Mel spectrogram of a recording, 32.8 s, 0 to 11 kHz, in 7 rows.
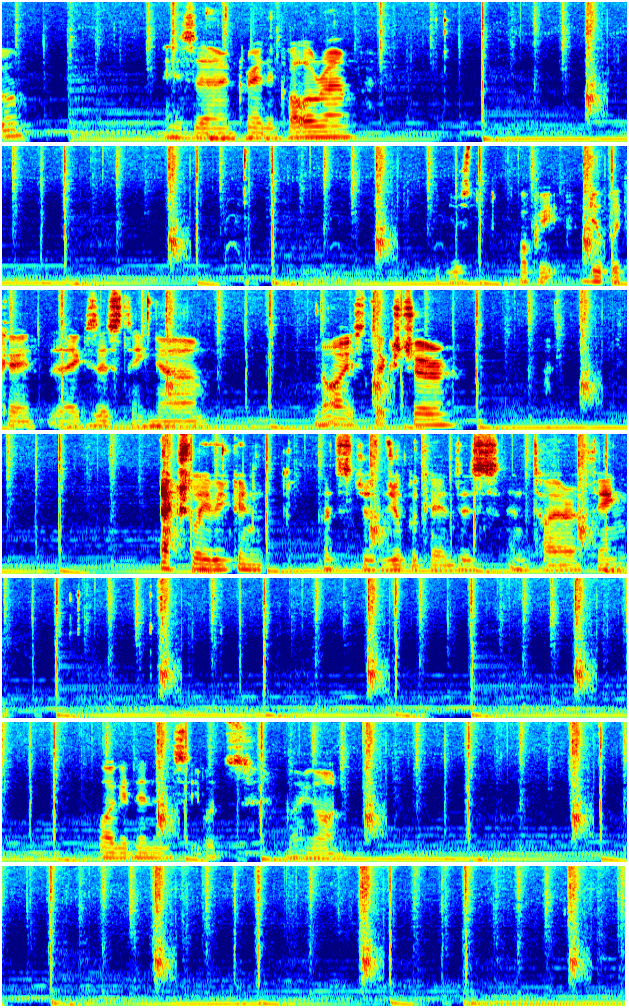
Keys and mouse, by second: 4.8 click, 5.3 shift+a, 8.1 click, 9.8 click, 10.3 shift+d, 13.5 ctrl+z, 14.3 click, 15.3 click, 16.0 click, 17.4 click, 18.2 click, 18.5 shift+d, 19.8 click, 20.8 click, 21.9-22.8 drag, 23.2 click, 23.7-24.6 drag, 27.7-29.1 drag, 29.6 click, 29.9 click.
